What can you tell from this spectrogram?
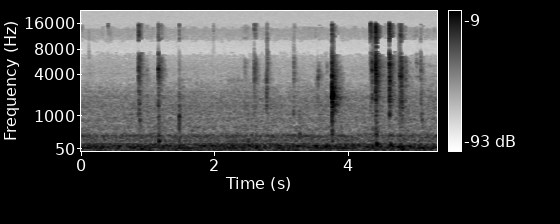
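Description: Metal kitchen tongs clicking and tapping against a plastic bowl and foil as sauced chicken wings are lifted out and set on a foil-lined sheet pan: a scattering of sharp clicks, more of them in the second half, over a steady low hum.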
